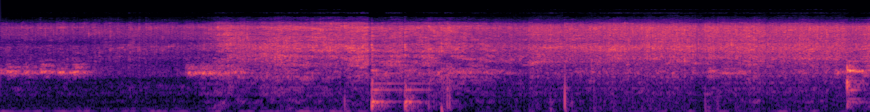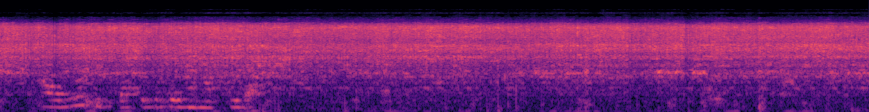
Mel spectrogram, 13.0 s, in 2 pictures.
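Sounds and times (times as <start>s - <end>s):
hot oil sizzling: 0.0s - 13.0s
knocks against pan: 2.8s - 3.5s, 6.3s - 6.7s.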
